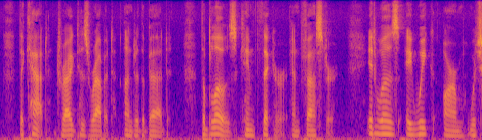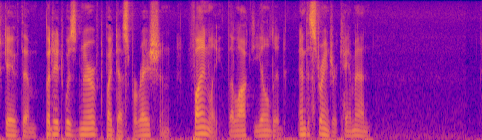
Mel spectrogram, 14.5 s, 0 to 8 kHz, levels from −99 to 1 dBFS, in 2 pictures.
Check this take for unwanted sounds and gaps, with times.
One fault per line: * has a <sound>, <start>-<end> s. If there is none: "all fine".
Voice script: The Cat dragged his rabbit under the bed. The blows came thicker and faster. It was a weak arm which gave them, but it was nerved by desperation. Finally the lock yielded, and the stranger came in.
all fine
